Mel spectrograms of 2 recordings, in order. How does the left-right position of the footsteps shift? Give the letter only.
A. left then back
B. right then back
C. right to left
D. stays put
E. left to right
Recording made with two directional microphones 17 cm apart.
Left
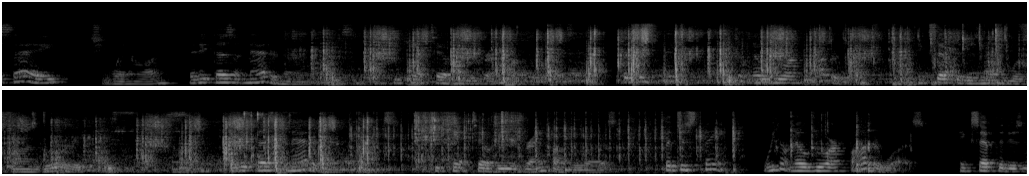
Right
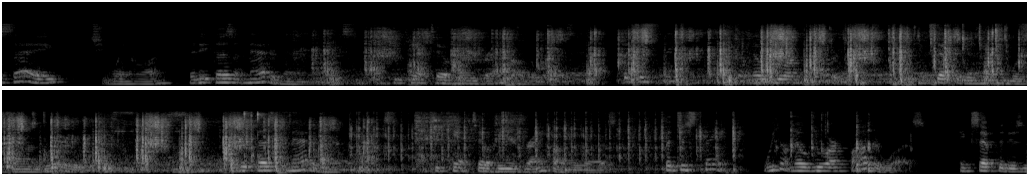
B.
